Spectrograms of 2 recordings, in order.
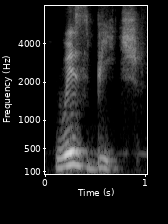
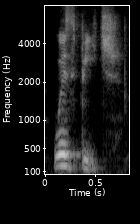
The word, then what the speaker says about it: Wisbech: Okay, someone's teaching me how to pronounce it. Wisbech. Okay, Wisbech.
